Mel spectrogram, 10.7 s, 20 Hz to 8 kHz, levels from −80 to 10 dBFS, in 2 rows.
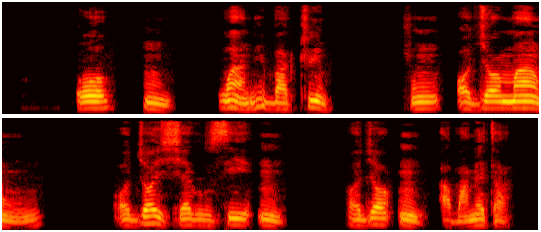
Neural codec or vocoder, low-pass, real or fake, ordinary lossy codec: none; 7.2 kHz; real; AAC, 32 kbps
